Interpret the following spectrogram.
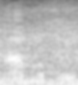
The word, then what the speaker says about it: Eha-amufu: This is a roundabout in Eha-amufu.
